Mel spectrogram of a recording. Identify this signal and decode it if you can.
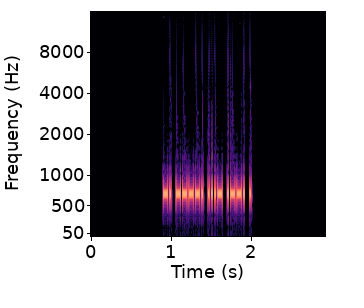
Morse code, heard as a keyed tone, about 58 wpm, 700 Hz. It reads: N9VPE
